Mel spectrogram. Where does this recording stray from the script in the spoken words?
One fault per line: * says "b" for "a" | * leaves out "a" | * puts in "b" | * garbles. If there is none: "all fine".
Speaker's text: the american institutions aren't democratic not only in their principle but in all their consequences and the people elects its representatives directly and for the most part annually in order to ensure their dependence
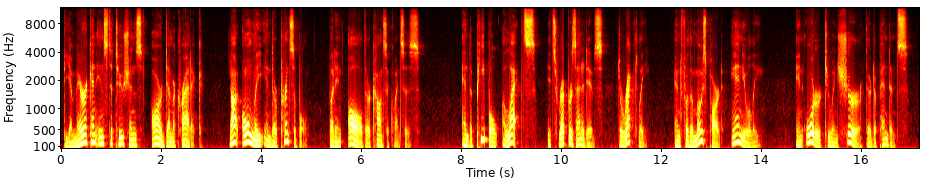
* says "are" for "aren't"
